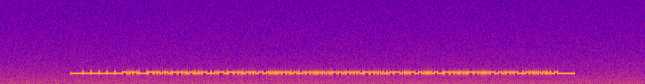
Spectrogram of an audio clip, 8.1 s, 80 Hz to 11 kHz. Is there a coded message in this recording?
Yes: RTTY (75 baud, 170 Hz shift) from 0.9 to 7.2 s, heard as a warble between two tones, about 1550 Hz centre. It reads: ELLE AJOUTE ALORS AU SIEN LE PATRONYME DE SON MARI.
